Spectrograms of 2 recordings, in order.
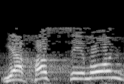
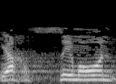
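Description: First: The vowel after the kha is fully pronounced. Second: The vowel after the kha is quickly shortened. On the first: "تمكين الحركة ونطقها نطقا صحيحا" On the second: "واختلاس الحركة"

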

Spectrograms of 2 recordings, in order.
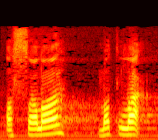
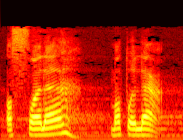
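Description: First: The l sound is thick and heavy. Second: The l sound is thin and light. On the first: The speaker calls it wrong. "تغليظ اللام" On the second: The speaker calls it right. "والصواب"

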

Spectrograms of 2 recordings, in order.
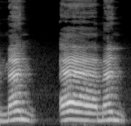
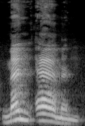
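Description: First: The noon stops briefly before the next word. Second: The noon flows straight into the next word. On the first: The speaker calls it wrong. "لا أقول من آمن، هذه في قراءة أخرى" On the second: The speaker calls it right. "لكن هنا الإظهار من آمن"

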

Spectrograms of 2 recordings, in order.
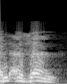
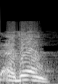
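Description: First: The middle consonant is a 'dh' sound. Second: The middle consonant is a plain 'd' sound. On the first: "هي الأذان" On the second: "زي ما احنا بنقول الأذان"

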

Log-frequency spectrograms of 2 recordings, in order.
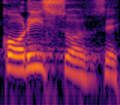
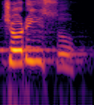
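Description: First: The word begins with a k sound. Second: The word begins with a ch sound. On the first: "se dice corizo, la fonética" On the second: "se escribe chorizo, como lo que ya ahora quiero comer"

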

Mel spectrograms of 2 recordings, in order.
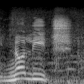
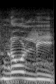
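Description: First: The word ends with its final consonant sound. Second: The word ends without its final consonant sound. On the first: The speaker calls it right. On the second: The speaker calls it wrong. "No es Noli"

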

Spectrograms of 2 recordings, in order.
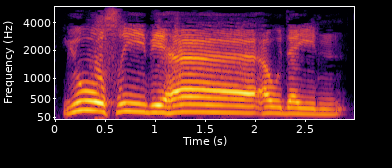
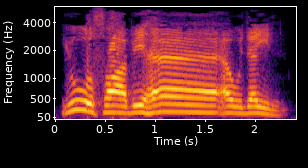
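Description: First: The vowel after the s is a long i. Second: The vowel after the s is a long a. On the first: "بكسر الصاد وياء بعدها" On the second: "بفتح الصاد وألف بعدها"

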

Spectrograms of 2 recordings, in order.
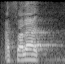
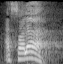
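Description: First: The word ends with a clear t sound. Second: The word ends with a soft h sound. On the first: "dengan engkau katakan ta, yaitu dengan ta" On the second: "Yang ma'ruf yaitu al-wukuf bil-ha"

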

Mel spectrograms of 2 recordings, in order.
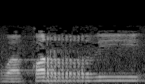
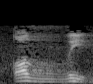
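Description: First: The doubled R has a long, heavy trill. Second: The R is said with no trill at all. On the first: "tidak seperti ini" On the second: "jangan kemudian karena kita berhati-hati akhirnya tidak menggetarkan sama sekali"

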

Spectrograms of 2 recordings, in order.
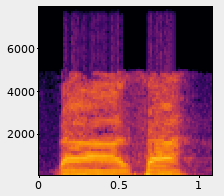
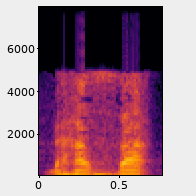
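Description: First: The first consonant is plain, with no breathy release. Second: The first consonant has a strong, breathy release. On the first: The speaker calls it wrong. "mình cứ đọc là đà sa, nhưng mà đà sa là không đúng" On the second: The speaker calls it right. "phải đọc là dhassa dhassa mới đúng"

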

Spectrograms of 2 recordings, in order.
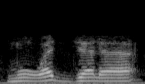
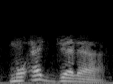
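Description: First: The word is said with a w sound. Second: The word is said with a glottal stop.

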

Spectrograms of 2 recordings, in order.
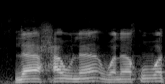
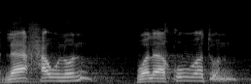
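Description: First: Both nouns end in a short a vowel. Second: Both nouns end in an -un sound. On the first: "فتحهما يعني يكون الأول والثاني مبنيين على الفتح" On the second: "الوجه الثاني رفعهما"

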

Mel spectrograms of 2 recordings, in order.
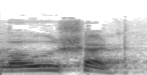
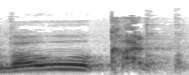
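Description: First: The middle consonant is pronounced as sh. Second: The middle consonant is pronounced as kh. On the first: This is the actual form of the word. "शब्द क्या है" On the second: This follows the southern ritual tradition. "शाह को ख बोलने की मूर्धन्य षकार को, तो ऐसे बोलेंगे"

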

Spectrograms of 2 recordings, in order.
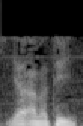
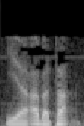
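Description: First: The word ends in a long i vowel. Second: The word ends in a short a vowel. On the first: "dengan menetapkan ta dan ya-nya sekaligus" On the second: "dengan menfathah ta'nya"

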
